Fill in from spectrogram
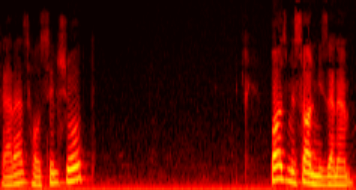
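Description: A man gives a methodical, step-by-step recitation lesson, repeating each rule and asking his listeners to pay attention. His voice sits somewhat high for a man. The recording sounds dull and lo-fi. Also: animated. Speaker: Quran recitation teacher.

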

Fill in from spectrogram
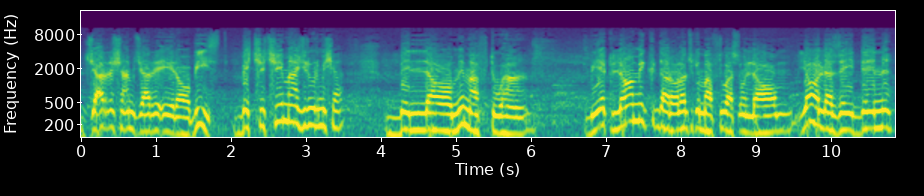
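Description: A man teaching a grammar lesson, explaining step by step, asking and answering his own questions, and slowing down to repeat quoted phrases. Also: fairly high pitch. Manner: repeats and rephrases terms, slows on quoted Arabic. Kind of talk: classroom lecture explaining a grammar text.

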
